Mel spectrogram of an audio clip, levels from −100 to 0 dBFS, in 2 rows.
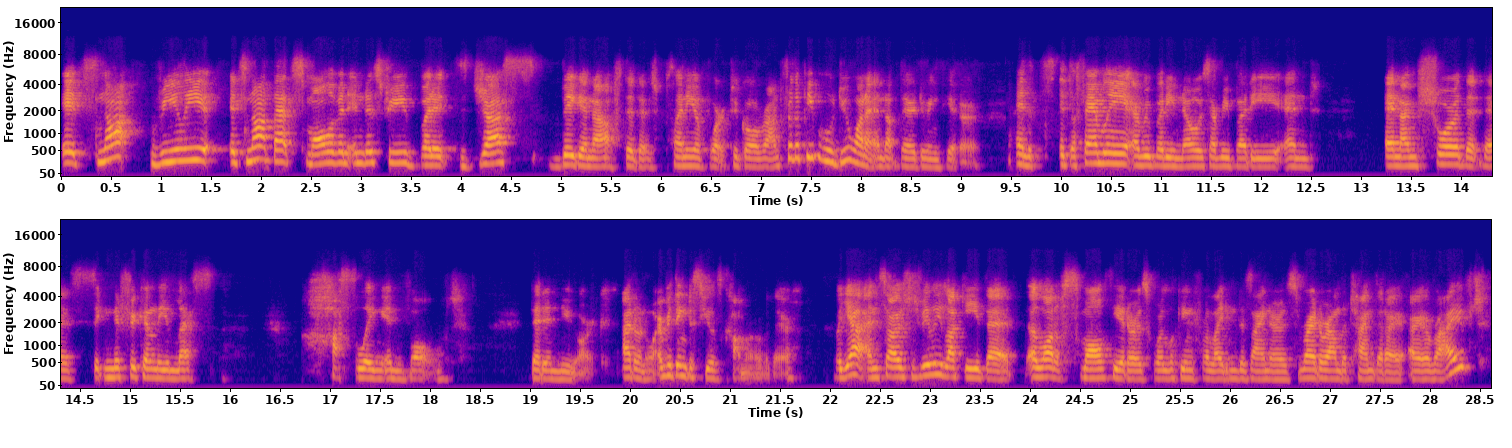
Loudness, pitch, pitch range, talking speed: -24 LUFS, 175 Hz, 160-210 Hz, 195 wpm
